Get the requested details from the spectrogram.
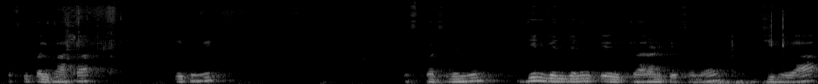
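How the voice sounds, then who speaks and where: A man teaching a classroom grammar lesson, his voice very dark and mellow. He explains slowly, repeating each definition and checking in with his students as he goes. The room around him is echoey. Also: mid-range voice, slight background noise. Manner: slow, repetitive explaining with checking fillers. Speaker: school Hindi teacher.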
